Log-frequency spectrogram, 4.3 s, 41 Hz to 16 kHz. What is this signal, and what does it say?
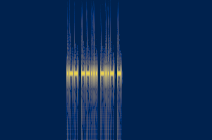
Morse code, heard as a keyed tone, about 48 wpm, 700 Hz. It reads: W7XT
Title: USA Call Signs - 4 Characters - Repeated 2x - 50wpm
